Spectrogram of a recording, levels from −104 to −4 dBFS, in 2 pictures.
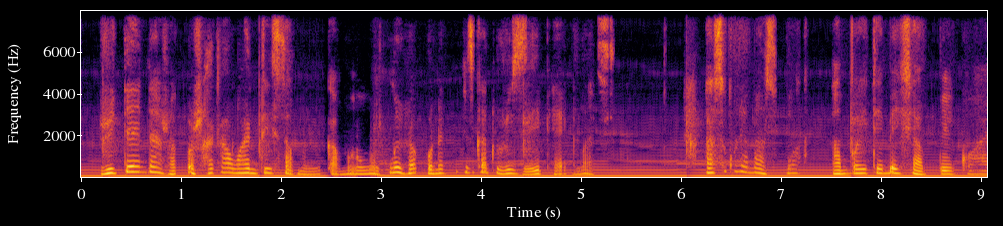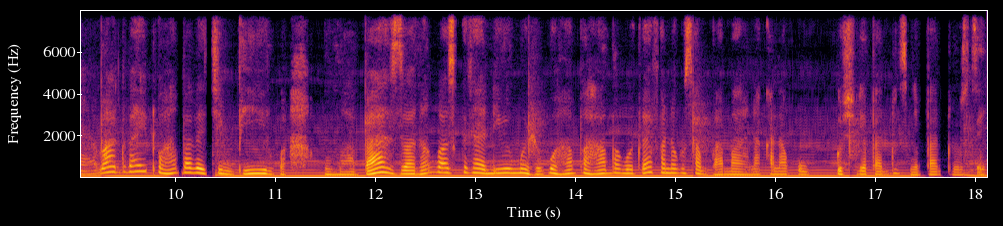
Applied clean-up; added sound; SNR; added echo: none; Musical instrument; 10 dB; none.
